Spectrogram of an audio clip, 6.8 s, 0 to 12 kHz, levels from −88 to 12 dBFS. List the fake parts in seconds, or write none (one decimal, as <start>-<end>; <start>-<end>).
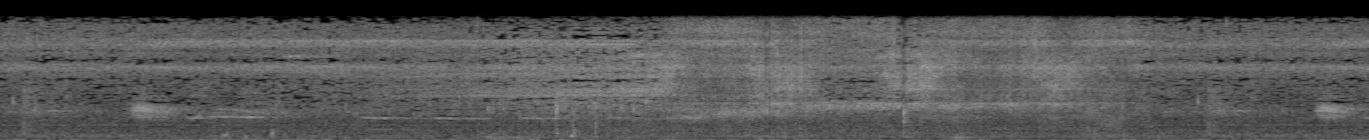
3.3-4.1; 4.6-5.7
